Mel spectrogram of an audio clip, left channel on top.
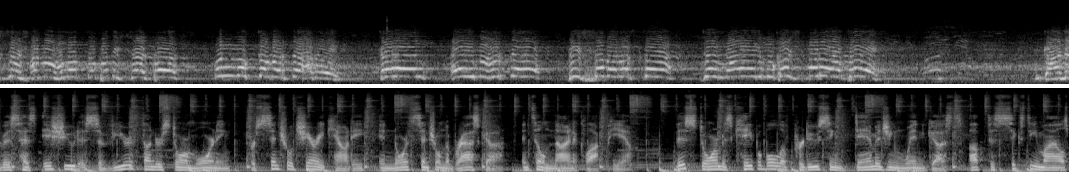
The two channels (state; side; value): different; both; correlation -0.01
